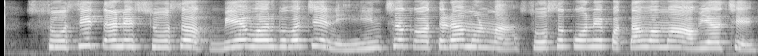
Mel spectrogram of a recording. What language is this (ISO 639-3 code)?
guj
